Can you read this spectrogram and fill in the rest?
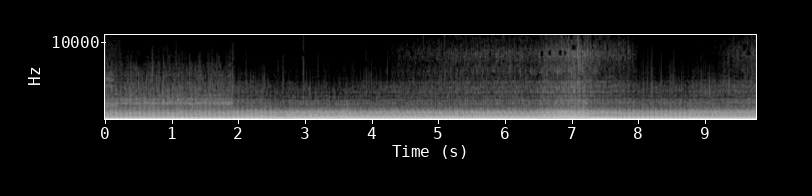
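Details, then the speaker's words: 1974 Bitter CD with Chevrolet 327 V8 pulling away under light throttle, uneven stumbling misfire under load, worse when hot; suspected carburetor first, fixes covered include HT leads, cracked distributor cap, points and condenser. "so here you can see uh pulling away here giving in a little bit of throttle and you can hear the misfire there"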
